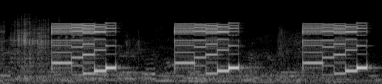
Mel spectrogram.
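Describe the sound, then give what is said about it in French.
Bright electronic beeps from an open-source educational robot, played as three short melodic runs of tones separated by brief pauses, each run ending on lower notes, over faint background noise. “On s'approche ici d'un des modules bip bip tut tut qui suis-je, et on va écouter le robot Timio.”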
